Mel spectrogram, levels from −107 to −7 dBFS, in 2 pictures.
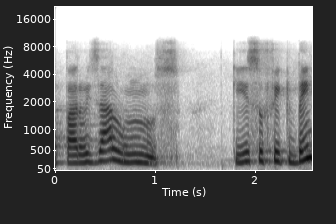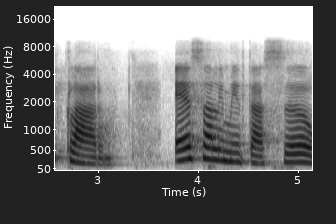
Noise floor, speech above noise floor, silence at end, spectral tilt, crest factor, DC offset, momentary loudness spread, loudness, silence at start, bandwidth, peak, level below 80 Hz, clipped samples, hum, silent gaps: -61 dBFS; 41 dB; 0 s; -6 dB/octave; 18 dB; under 0.1%; 9 LU; -21 LUFS; 0 s; 9.4 kHz; -2 dBFS; -68 dBFS; under 0.1%; none; none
